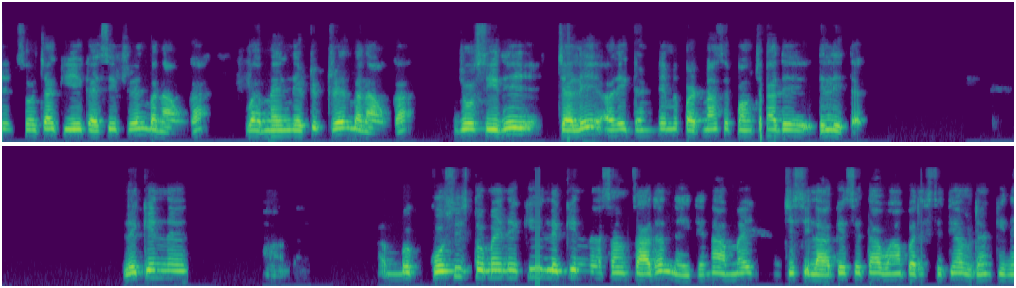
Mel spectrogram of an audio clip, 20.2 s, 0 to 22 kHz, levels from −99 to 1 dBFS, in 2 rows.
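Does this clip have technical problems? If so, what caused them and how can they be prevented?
Yes. In this speech there are brief stuttering buzzes at 5.65 to 5.68 s, 15.45 to 15.50 s and 19.31 s, where a tiny slice of sound repeats with a hard join each time. The slice plays two extra times, then four, then once. That is a repeated buffer. Fresh audio was late, so the device replayed its last block, whose length of about 11.6 ms fits a 512-sample buffer. Essentially nothing is lost; the sound is held up. To prevent it, use a larger buffer or reduce competing CPU load so audio arrives before each block is due.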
